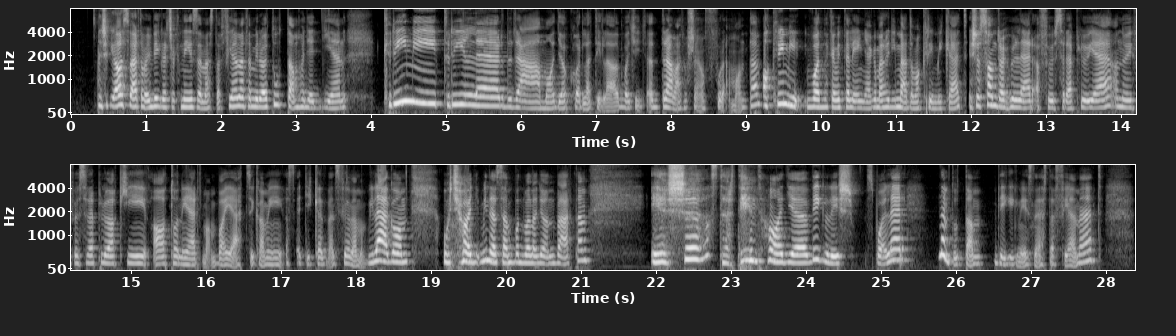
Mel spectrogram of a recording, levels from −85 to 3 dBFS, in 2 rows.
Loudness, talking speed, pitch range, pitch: -15 LUFS, 160 wpm, 200-250 Hz, 220 Hz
